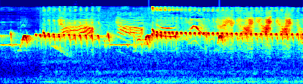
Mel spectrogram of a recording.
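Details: Short burst of noisy, combative prinia calls used as a lure: piercing chips and thin buzzy trills overlapping densely at a high pitch, with a low hum behind.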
